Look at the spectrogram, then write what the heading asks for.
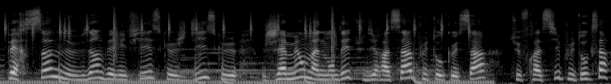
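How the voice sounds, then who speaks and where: A woman's voice: a little high, lively intonation, brisk. A young woman from the Paris region, a TV news journalist, explaining earnestly with many fillers in a casual interview. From Paris region, France. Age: young adult. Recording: music clearly underneath.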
